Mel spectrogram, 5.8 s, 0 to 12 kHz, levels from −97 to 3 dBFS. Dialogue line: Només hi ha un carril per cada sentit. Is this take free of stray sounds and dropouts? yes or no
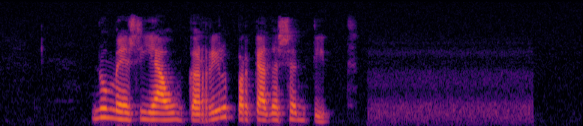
yes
